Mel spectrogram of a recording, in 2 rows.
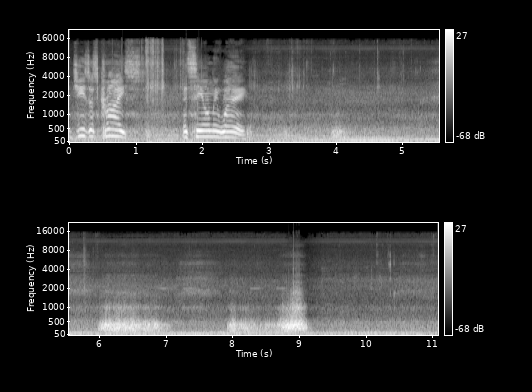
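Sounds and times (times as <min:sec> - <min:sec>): motor vehicle engine rumble: 0:00.0 - 0:11.0.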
